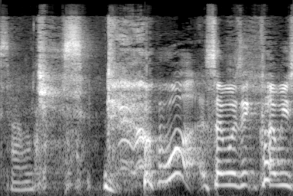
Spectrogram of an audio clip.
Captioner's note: chuckles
